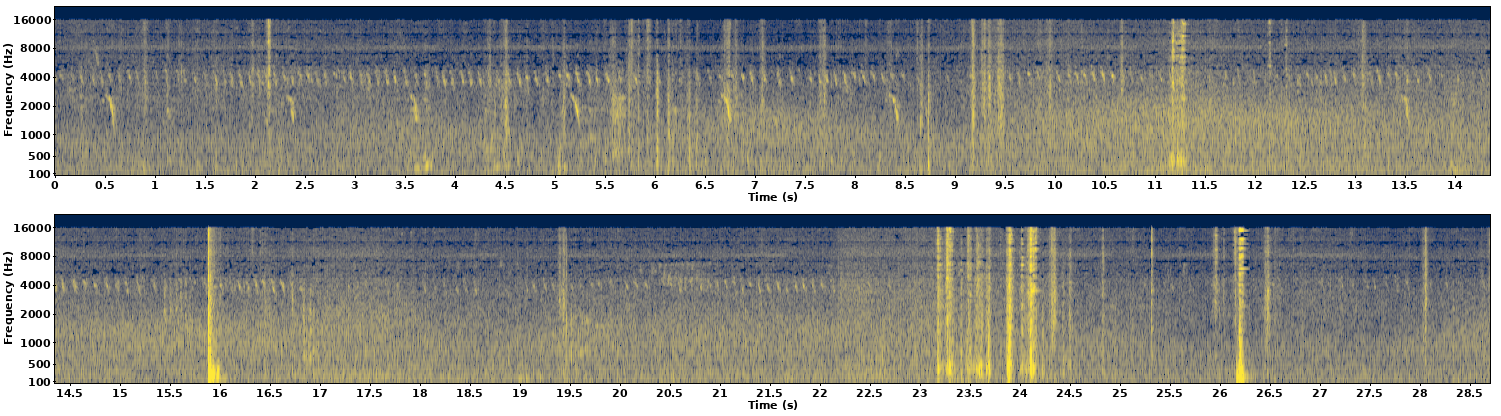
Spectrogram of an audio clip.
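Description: Sparse sharp clicks and knocks of a hex key and metal bike parts as a BMX bike's handlebar and stem are fitted and tightened: one loud knock around the middle, a quick cluster of clicks several seconds later and one more just after. Faint bird chirps in the background during the first part.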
